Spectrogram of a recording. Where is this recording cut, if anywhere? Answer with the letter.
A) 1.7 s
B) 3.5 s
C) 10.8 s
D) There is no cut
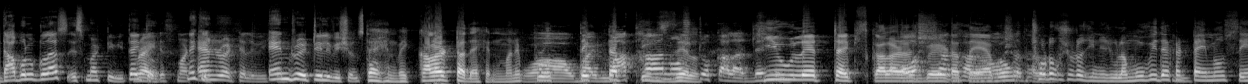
B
